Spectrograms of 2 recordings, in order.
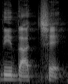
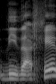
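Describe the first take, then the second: First: The third consonant is a ch sound. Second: The third consonant is a throaty h sound. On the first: "algunos dicen didache" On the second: "Didaje dicen algunos"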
